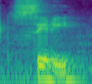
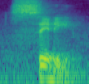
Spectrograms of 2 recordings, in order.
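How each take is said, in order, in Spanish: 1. Tiene acento americano con una t tipo r. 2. Tiene acento americano con una t tipo r.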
